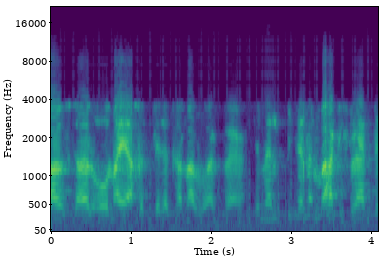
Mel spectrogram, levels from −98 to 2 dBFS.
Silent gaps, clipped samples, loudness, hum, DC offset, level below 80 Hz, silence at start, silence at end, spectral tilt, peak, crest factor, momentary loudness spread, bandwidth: none; under 0.1%; -28 LUFS; none; under 0.1%; -74 dBFS; 0 s; 0 s; -1.5 dB/octave; -8 dBFS; 22 dB; 15 LU; 10.5 kHz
